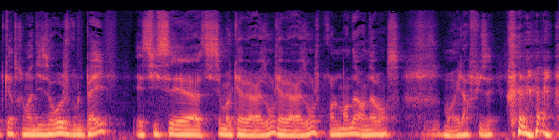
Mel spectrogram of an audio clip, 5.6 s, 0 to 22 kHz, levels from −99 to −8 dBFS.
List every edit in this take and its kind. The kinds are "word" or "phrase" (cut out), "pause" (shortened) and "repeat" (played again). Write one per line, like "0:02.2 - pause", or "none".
0:02.8 - repeat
